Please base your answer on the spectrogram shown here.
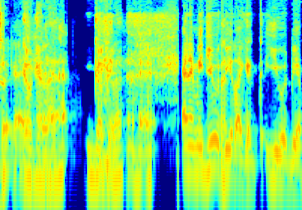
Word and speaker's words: Gauquelin: How do you pronounce the last name of is it Gauquelin? Gauquelin. Yeah, he's a Frenchman. I'll remember that this time. It's okay. Gauquelin.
